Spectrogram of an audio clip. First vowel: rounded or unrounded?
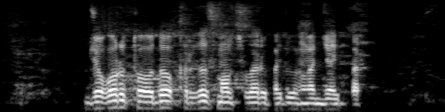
rounded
